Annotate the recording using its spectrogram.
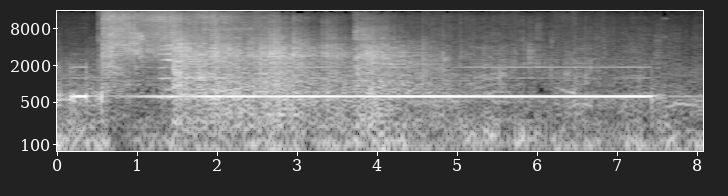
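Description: BMX start-gate light tones, slowed to a third of their speed: short beeps, then the long final tone held steady for about seven seconds before cutting off sharply. From about half a second in, a rushing clatter as the gate drops and the riders push off, loudest over the first few seconds.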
